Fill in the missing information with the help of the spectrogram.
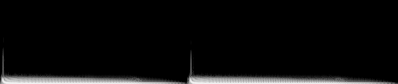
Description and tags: if bassdrop
A BassDrop, requested by a user.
